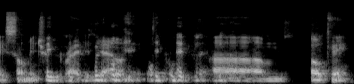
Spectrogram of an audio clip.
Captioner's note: laughter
